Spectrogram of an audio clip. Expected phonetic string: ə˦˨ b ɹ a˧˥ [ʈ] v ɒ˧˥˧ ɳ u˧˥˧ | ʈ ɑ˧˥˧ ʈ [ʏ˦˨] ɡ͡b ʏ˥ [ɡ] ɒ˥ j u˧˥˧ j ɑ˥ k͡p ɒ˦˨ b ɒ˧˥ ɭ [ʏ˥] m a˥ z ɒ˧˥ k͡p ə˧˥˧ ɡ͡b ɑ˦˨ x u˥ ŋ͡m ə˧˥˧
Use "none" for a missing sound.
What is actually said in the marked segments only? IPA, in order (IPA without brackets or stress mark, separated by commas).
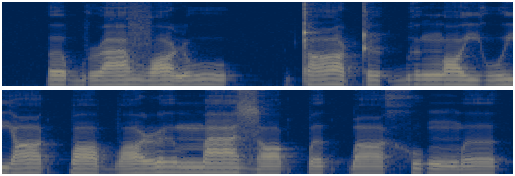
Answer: none, ʏ˦˨, ŋ, ʏ˥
